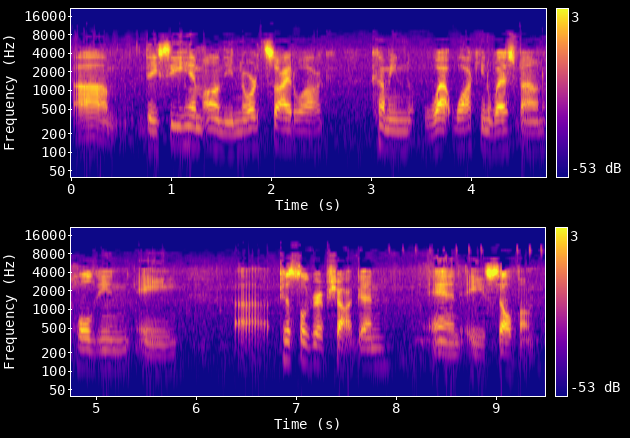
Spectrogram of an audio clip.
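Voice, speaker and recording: A man's voice: lowish voice, measured pace, gravelly, bright, forceful tone, slight background noise, rough recording. A man, a police officer, giving a methodical, factual incident briefing outdoors at a street scene, with frequent fillers.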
